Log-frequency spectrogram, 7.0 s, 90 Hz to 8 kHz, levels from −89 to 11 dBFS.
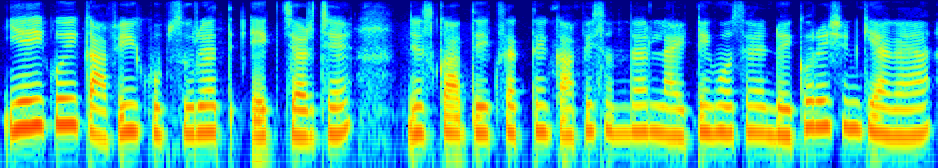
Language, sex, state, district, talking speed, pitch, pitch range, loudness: Hindi, female, Punjab, Pathankot, 170 wpm, 235 Hz, 225-250 Hz, -17 LUFS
